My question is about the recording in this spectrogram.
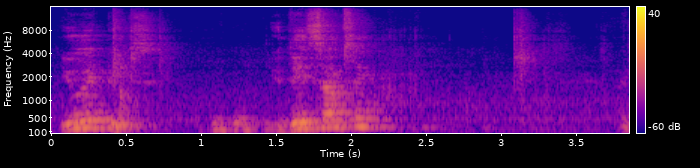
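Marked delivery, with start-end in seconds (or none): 0.1-2.1 put-on higher, curious old rebbe voice; rebbe asking, higher. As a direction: ask it like a skeptical old rebbe. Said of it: "He says".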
